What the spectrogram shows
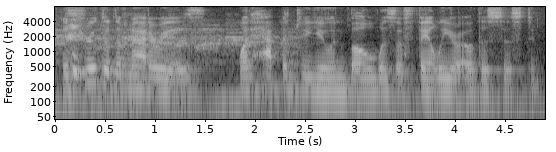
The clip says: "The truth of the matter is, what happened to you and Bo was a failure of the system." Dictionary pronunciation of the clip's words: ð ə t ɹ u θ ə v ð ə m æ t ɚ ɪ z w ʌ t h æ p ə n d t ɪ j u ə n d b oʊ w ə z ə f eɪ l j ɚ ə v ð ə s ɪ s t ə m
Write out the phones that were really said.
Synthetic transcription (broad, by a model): ð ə t ɹ u θ ə v ð ə m æ t ɚ ɪ z w ʌ t h æ p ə n t ɪ j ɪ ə n b oʊ w ə z ə f eɪ l j ɚ ə v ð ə s ɪ s t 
